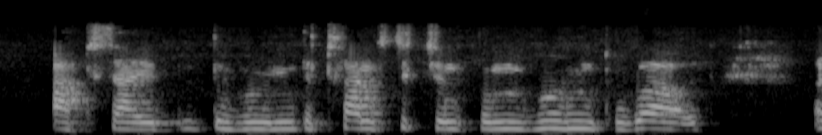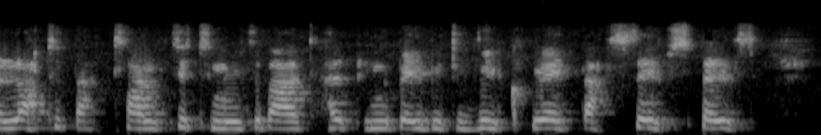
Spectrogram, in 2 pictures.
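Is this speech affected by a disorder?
Yes: deafness; relies on lip reading; deafness audible in voice.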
